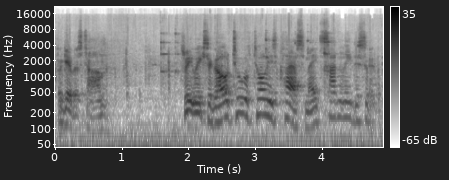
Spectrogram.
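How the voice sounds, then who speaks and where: A man playing a worried father in a 1950s radio drama, earnest and measured, on a dull old recording. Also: medium pitch, very animated, slight background noise, natural voice. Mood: grave. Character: worried middle-aged father, stern when pushed.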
